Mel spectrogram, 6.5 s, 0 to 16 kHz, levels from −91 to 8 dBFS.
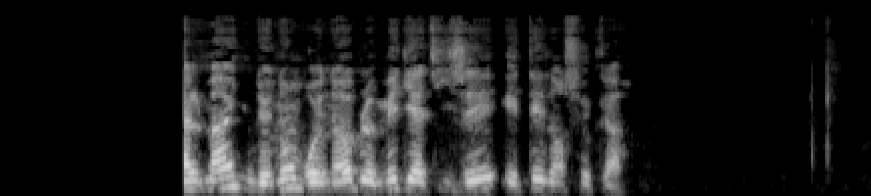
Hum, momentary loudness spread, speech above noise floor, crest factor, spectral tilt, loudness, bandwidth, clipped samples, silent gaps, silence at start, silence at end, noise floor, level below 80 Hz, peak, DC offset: none; 15 LU; over 73 dB; 20 dB; -5.5 dB/octave; -18 LUFS; 11 kHz; under 0.1%; none; 1.4 s; 1.9 s; under -90 dBFS; -64 dBFS; 0 dBFS; under 0.1%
